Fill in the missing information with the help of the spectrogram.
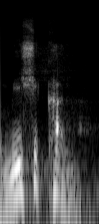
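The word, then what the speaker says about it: מִשְׁכָּן: 미시칸. 말이 어렵죠, 그죠? 미시칸. 잘못 발음은요 무식한 됩니다. 미시칸.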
